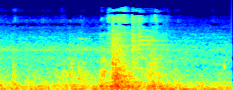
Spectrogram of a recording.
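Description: Steel wheels squeal and clank on the rails.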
